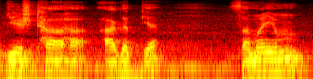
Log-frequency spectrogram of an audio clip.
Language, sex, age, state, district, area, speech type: Sanskrit, male, 60+, Karnataka, Bangalore Urban, urban, spontaneous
